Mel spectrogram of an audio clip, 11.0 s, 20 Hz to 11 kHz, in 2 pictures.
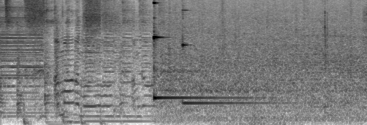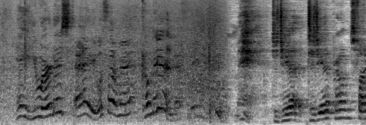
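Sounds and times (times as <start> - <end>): two-note doorbell chime: 2.3 - 4.4.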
